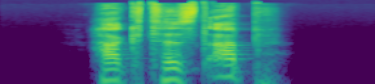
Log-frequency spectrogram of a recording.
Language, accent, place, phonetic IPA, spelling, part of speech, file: German, Germany, Berlin, [ˌhaktəst ˈap], hacktest ab, verb, De-hacktest ab.ogg
- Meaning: inflection of abhacken: 1. second-person singular preterite 2. second-person singular subjunctive II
